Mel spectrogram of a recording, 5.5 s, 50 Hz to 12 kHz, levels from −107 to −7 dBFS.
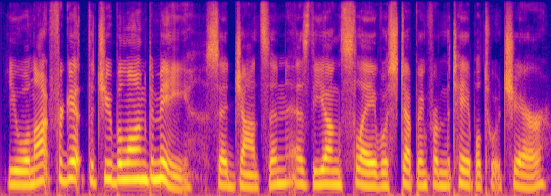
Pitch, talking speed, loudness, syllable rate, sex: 200 Hz, 250 wpm, -17 LUFS, 5.5 syllables/s, female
